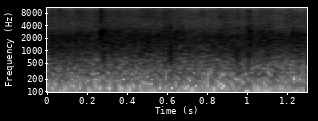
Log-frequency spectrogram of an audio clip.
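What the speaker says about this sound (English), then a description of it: "Let's give them all a round of applause for making this event possible." An audience at an awards ceremony claps in a dense, steady burst of applause that carries evenly through the short moment, with no voices on top.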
